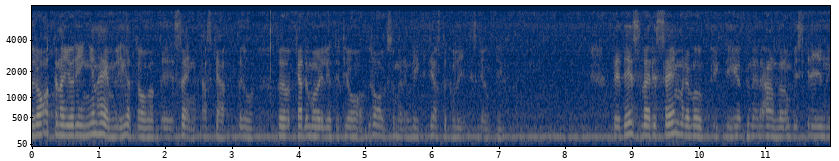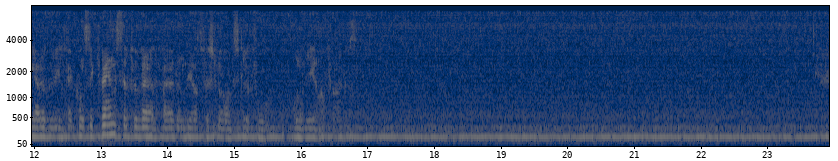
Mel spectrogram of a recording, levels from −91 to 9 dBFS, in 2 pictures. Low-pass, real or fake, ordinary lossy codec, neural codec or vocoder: 7.2 kHz; fake; AAC, 48 kbps; vocoder, 22.05 kHz, 80 mel bands, HiFi-GAN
